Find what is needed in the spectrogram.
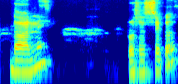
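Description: A man's voice speaking: one drawn-out syllable whose pitch rises, a pause, then a short burst of speech near the end.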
